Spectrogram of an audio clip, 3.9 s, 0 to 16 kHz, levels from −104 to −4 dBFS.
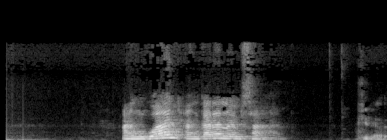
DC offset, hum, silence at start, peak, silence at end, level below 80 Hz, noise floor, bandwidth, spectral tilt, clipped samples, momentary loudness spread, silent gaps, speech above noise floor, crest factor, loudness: under 0.1%; none; 0.05 s; -6 dBFS; 0 s; -66 dBFS; -77 dBFS; 11.5 kHz; -6 dB/octave; under 0.1%; 22 LU; none; 55 dB; 20 dB; -23 LUFS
